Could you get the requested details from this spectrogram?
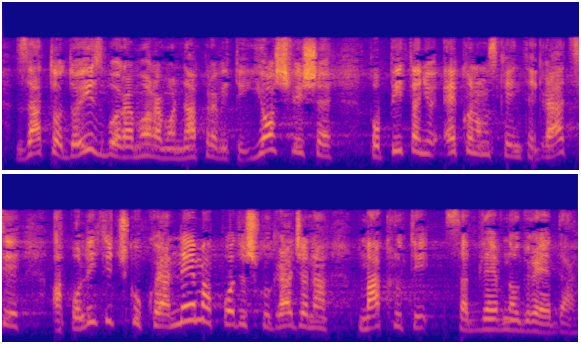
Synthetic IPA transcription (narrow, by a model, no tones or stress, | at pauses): zat̪o̞d̪o̞izbo̞ɾamo̞ːɾamo̞napɾaʋit̪ijo̞ʃʋiʃepo̞piːt̪aɲuʔe̞ko̞no̞mske̞int̪e̞ɡɾaːt̪sije̞apo̞lit̪it͡ʃkuko̞jane̞ːmapo̞d̪ɾ̩ʃkuɡɾad͡ʑanamaknut̪isad̪ne̞ːʋno̞ɡɾe̞ːd̪a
